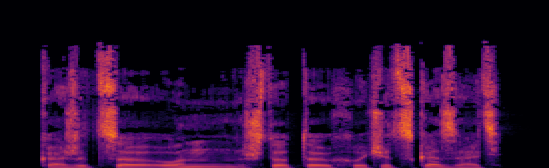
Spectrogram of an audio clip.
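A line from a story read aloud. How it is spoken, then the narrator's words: Confused mutter. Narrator (Russian): растерянно пробормотал Бинастро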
